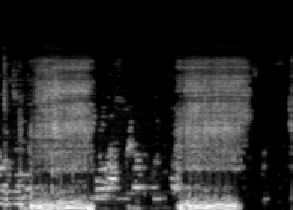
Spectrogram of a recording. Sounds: Throat clearing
